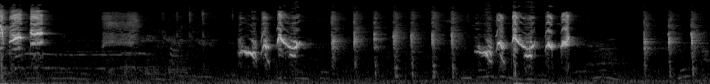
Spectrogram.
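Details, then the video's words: Oriental magpie-robin song from a lure recording: bursts of buzzy, warbled whistles alternate with a long series of sharp, dry clicking notes and a brief hiss, with quiet background between phrases. "masteran pancingan burung kacer gacor isian bongkar"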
